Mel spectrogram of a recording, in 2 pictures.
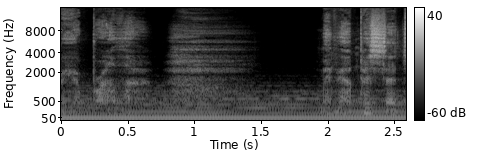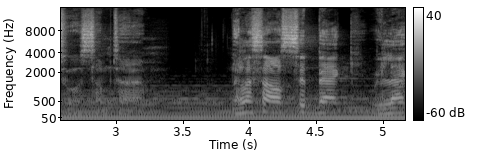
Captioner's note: gasps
